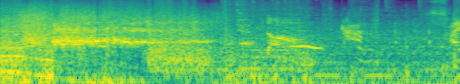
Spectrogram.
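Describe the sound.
A car skids with a loud, broad rush of tire-on-road noise that gradually eases, followed near the end by a brief, higher tire squeal.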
